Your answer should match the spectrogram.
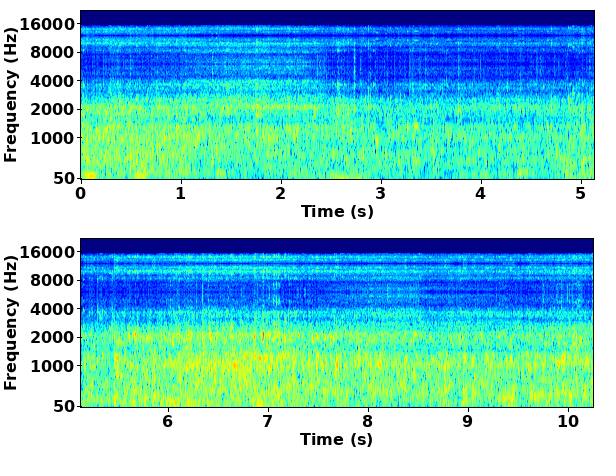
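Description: Rushing, gurgling water noise that swells and fades over several seconds and is loudest about seven seconds in.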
